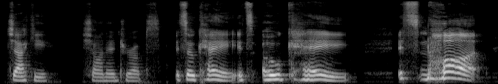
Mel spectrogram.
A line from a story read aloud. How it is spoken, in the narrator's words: Jackie sobs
